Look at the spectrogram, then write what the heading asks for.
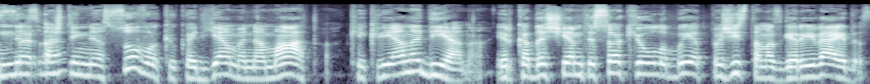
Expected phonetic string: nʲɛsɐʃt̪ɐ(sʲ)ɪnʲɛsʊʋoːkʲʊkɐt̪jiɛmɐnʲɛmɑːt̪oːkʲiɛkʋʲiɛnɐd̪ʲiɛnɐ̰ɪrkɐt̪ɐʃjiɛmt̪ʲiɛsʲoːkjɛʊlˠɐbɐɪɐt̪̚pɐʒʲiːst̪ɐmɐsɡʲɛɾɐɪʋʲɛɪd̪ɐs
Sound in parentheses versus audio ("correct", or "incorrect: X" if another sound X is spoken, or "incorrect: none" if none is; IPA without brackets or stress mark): incorrect: none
